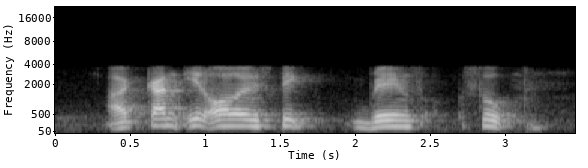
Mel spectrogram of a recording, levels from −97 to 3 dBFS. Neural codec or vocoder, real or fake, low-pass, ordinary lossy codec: vocoder, 22.05 kHz, 80 mel bands, Vocos; fake; 3.6 kHz; none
